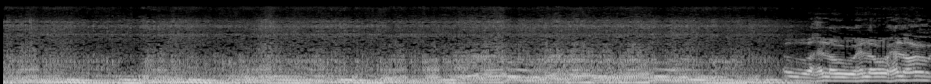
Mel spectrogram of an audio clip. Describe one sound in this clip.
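A motorcycle engine idles with a deep, steady rumble close by.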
